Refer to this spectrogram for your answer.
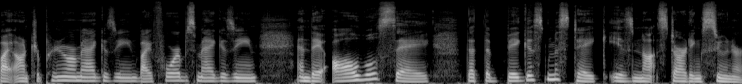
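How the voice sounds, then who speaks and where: On a very clean, dry, close recording with no echo and a silent background, a woman with a very deep, low pitch speaks at a moderate pace with ordinary pitch variation. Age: 60s. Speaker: podcast host and voice coach. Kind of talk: solo podcast talk. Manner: conversational.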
